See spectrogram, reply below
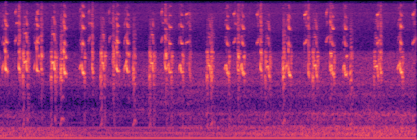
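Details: Nest greeting between a peregrine falcon pair on the James River Bridge: dense, harsh chattering calls in fast pulses, set against a deep droning noise.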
